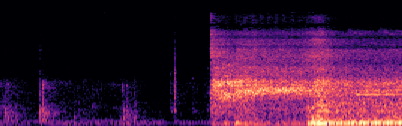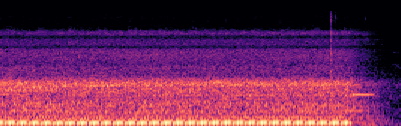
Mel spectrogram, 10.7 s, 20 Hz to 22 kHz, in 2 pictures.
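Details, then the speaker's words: 2003 Cummins diesel truck that only started on ether, after replacing faulty valve with small orifice that let fuel return to tank: few clicks, fires instantly, steady even idle; normal start after fix. "so we got our new one on here and now the truck i'll show you guys fires right up because it's holding"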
